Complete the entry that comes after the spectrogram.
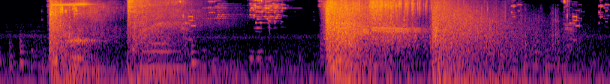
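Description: Units blowing up in the video game Into the Breach: several loud, rumbling blasts and crunching bursts in close succession, each with a shattering, mechanical tail.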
